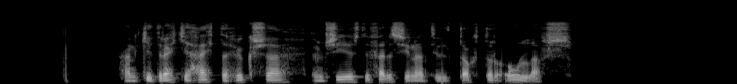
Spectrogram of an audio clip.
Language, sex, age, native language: Icelandic, male, 20-29, Icelandic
